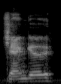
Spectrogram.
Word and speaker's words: Django: development so sense Joff is the D silent like in the movie The I believe it is okay I've always pronounced it D Jango um and I think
